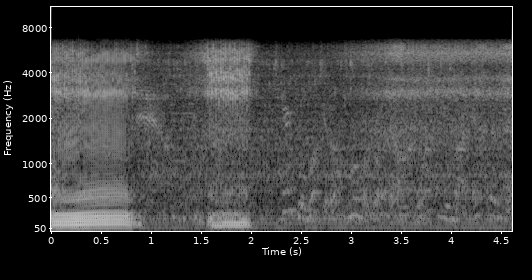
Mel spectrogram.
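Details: Dog named Sally snoring: a loud, rough, buzzing snore on the breath in, a short quiet gap, then a second snore; ordinary snoring.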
